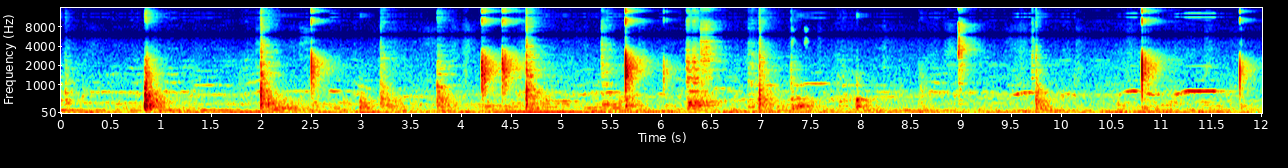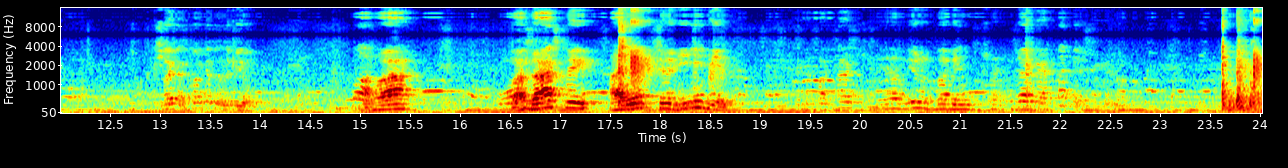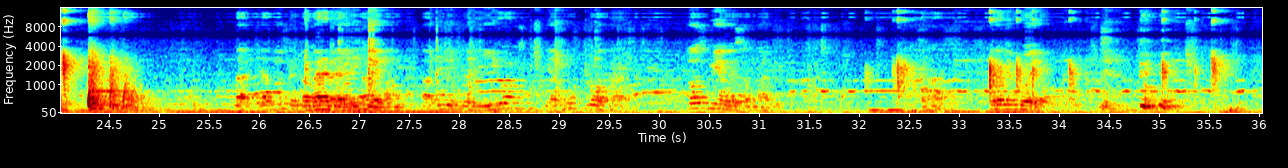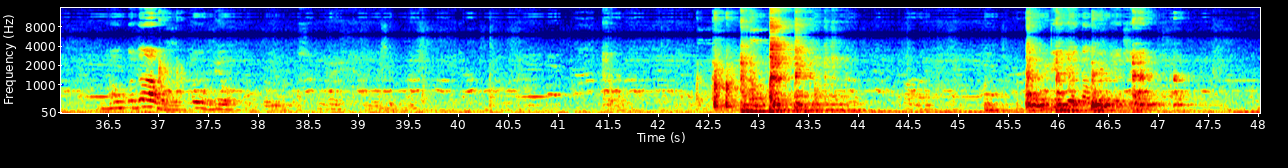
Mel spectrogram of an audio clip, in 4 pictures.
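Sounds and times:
people talking indistinctly: 0:00.0 - 0:48.0
billiard balls clacking: 0:02.5 - 0:04.8, 0:23.6 - 0:24.9.

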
